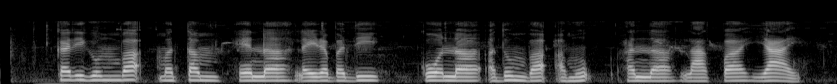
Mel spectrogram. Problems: none marked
